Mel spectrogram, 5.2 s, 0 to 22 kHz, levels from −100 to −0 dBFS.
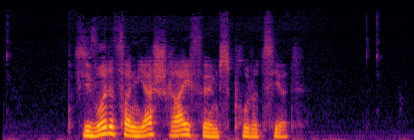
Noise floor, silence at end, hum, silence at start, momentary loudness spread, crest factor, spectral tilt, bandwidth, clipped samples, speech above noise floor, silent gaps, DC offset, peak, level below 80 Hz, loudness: -66 dBFS; 1.6 s; none; 1.05 s; 13 LU; 18 dB; -9 dB/octave; 9 kHz; under 0.1%; 46 dB; none; under 0.1%; -6 dBFS; -58 dBFS; -22 LUFS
